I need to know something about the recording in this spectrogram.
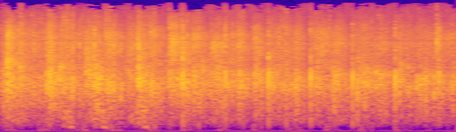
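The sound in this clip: Applause from a church audience honoring two teachers, steady dense clapping throughout at a moderate level with no talk over it.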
